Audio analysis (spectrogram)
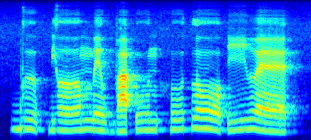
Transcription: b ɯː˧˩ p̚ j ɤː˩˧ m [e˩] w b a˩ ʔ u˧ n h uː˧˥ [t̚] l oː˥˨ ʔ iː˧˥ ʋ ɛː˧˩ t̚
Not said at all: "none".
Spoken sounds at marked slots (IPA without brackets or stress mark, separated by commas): e˧˩, t̚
